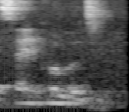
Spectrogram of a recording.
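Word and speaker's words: psychology: দেখেন এই পিটা বাদ, তাহলে কি থাকলো? এস ওয়াই সাই সি এইচ ও, সাইকো এল ও জি ওয়াই, সাইকোলজি।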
